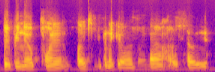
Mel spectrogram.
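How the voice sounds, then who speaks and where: A man's voice: lowish voice, completely flat delivery, brisk, fairly bright tone. A man on a phone call over speakerphone, chatting casually and denying things firmly in a laid-back way. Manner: laid-back, says dude, firm denials. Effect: heard over a phone on speakerphone. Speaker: friend called on speakerphone.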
